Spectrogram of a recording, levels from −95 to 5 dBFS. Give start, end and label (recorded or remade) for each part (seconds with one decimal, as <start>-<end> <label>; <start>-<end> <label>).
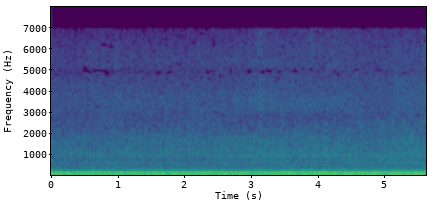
0.0-5.6 recorded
